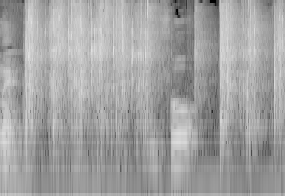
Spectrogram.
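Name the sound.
plastic water bottle crinkling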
